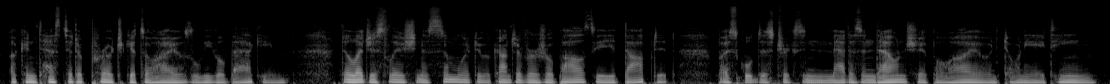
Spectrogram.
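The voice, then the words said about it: Mock public-radio announcer voice. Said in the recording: “in this NPR voice ... I sound like the Halloween Haunter”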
